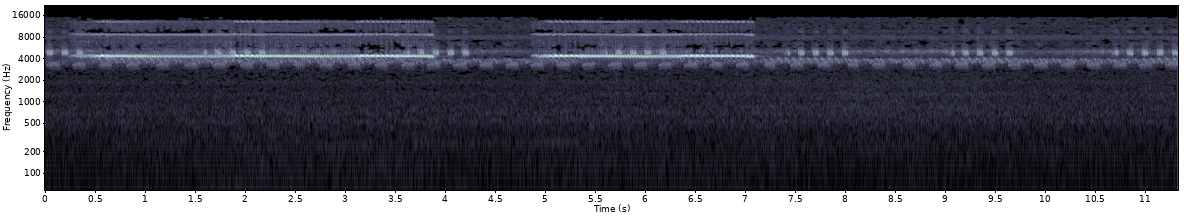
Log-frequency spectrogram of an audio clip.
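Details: Chorus of insects outdoors: two long, loud, shrill trills separated by a short pause, followed by quieter bursts of fast, regular chirping.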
